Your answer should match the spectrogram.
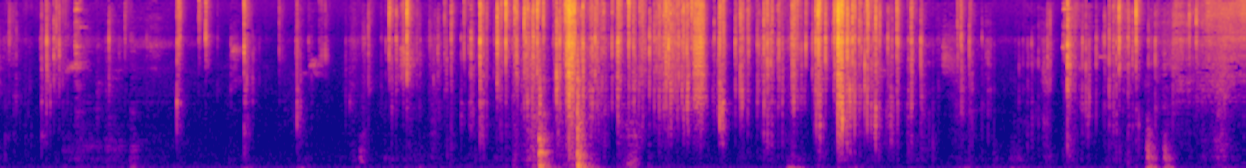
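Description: Clear plastic packaging crinkling and crackling as it is pulled open by hand to free a stack of paper refill sheets, in irregular bursts with the loudest crackle about halfway through.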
